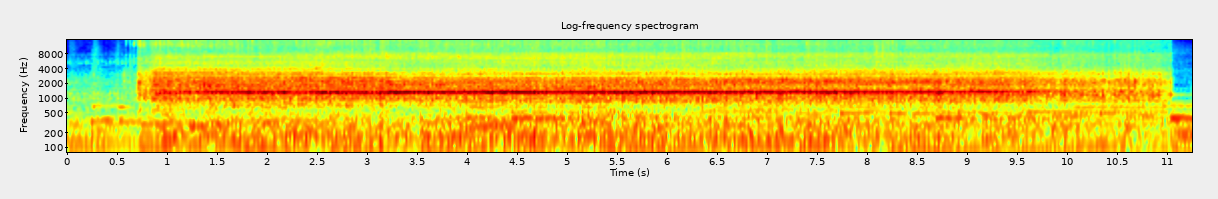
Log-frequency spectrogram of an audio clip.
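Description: Eureka Mignon Oro Single Dose flat-burr coffee grinder starting up about a second in and grinding a dose of espresso beans: a steady high whine over a noisy rush. It fades and stops near the end as the dose runs through.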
